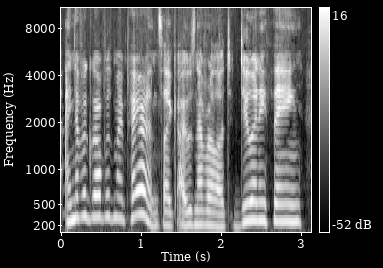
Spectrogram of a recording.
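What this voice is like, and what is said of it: Foreign accent. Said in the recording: “Is that where your accent comes from?”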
